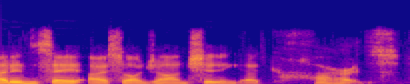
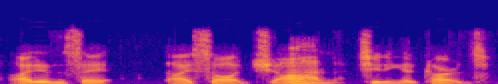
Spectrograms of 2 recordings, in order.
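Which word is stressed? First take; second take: cards; John. First: The word cards is stressed. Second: The word John is stressed. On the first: He cheated at something else. "He's cheating a lot, just not at cards" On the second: Somebody else was cheating. "It wasn't John"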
